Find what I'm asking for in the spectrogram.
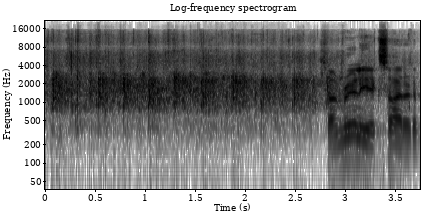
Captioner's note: audience applauding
